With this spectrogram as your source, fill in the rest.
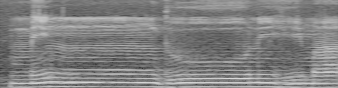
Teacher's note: Jadi suara nun sukunnya itu menjadi eng. Contoh ini ada nun sukun bertemu dengan dal yang merupakan huruf ikhfa. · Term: ikhfa hakiki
